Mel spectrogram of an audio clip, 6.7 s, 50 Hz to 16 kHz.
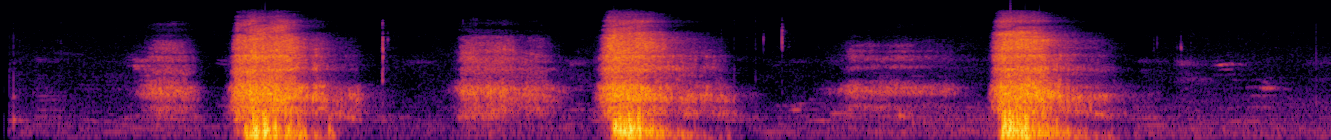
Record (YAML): exhalation_length: 6.7 s
exhalation_amplitude: 29498
exhalation_signal_mean_std_ratio: 0.3
survey_phase: alpha (2021-03-01 to 2021-08-12)
age: 18-44
gender: Female
wearing_mask: 'No'
symptom_headache: true
smoker_status: Ex-smoker
respiratory_condition_asthma: false
respiratory_condition_other: false
recruitment_source: Test and Trace
submission_delay: 2 days
covid_test_result: Positive
covid_test_method: RT-qPCR
covid_ct_value: 27.4
covid_ct_gene: N gene
covid_ct_mean: 27.7
covid_viral_load: 830 copies/ml
covid_viral_load_category: Minimal viral load (< 10K copies/ml)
